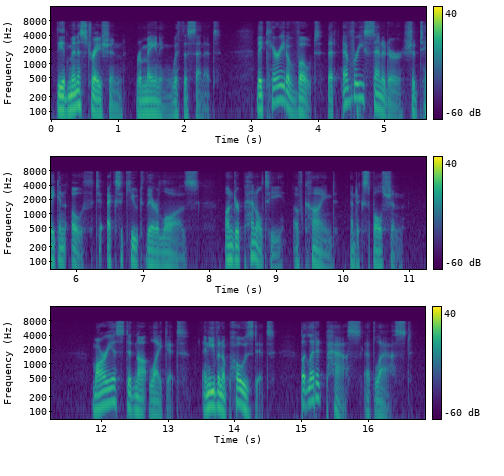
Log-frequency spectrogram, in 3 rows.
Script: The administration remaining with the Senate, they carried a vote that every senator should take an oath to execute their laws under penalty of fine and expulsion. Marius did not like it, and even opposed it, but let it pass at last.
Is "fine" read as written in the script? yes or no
no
